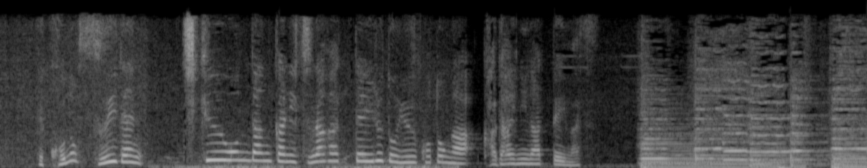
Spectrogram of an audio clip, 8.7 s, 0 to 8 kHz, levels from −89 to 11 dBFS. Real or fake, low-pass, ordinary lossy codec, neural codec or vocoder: real; 7.2 kHz; AAC, 32 kbps; none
